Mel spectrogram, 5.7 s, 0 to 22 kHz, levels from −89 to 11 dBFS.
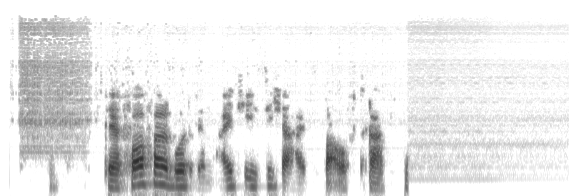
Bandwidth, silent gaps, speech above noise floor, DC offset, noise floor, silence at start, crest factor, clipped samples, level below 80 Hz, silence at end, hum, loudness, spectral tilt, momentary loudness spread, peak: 16.5 kHz; none; 45 dB; under 0.1%; -65 dBFS; 0.2 s; 20 dB; under 0.1%; -66 dBFS; 1.6 s; none; -20 LUFS; -5.5 dB/octave; 20 LU; -2 dBFS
